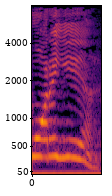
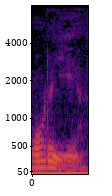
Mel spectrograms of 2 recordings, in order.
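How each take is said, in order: First: It is said with lively, excited delight. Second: It is said in a tired, weary manner. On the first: The year was a wonderful high point. "he's had a fantastic high this year" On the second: The year was hard and draining. "shaking your head"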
